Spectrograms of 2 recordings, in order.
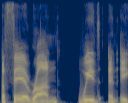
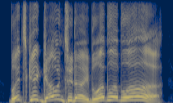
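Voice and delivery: very high, over-the-top hyped radio-intro voice; 11 semitones higher, 3 dB louder than usual. Advising how not to start an episode, mocking a high-energy intro voice. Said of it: "I don't know where that voice just came from".

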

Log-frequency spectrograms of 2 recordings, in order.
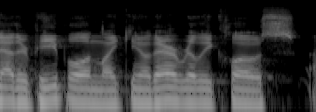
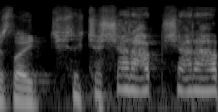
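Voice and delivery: put-on very high, drawn-out, cross shushing; 9 semitones higher, 3 dB quieter than usual. Retelling how the wife got mad at the old man: mock-angry scolding. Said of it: "getting mad at him".

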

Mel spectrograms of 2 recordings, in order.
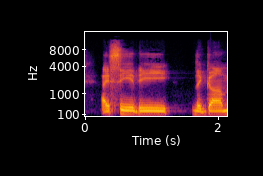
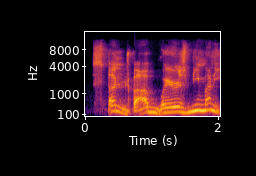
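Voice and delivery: pitched-up, piratey cartoon voice; 8 semitones higher than usual. Listing favorite cartoon characters, doing number seven: Mr. Krabs voice. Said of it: "The piratey voice".

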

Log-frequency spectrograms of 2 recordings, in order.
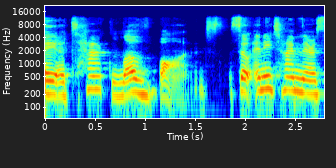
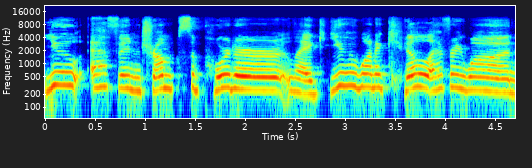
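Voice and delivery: mock hostile, attacking screaming; 4 semitones higher than usual. Describing a reply to writing about masks, the speaker imitates someone: mock screaming at you. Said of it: "you hear the tone like screaming at you".

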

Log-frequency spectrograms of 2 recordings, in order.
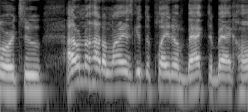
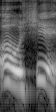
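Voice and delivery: yelling, sometimes higher pitched; 5 semitones higher than usual. Retelling how a quarterback yelled as a defender rushed him: imitating someone yelling. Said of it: "Geno Smith yells out".

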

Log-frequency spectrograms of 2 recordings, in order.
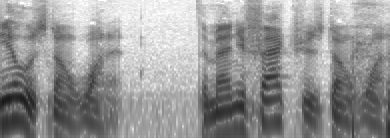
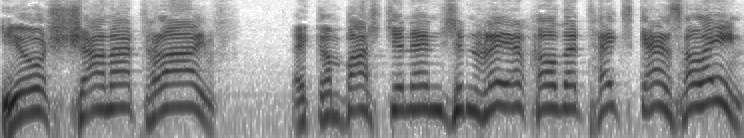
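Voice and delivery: put-on German accent, pitched very high; 11 semitones higher than usual. Mid-rant, acting out an order in a mock german accent. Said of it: "Puts it in the German voice".

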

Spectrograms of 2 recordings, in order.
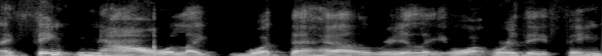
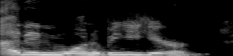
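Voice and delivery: mock yelling, high screaming at full pitch; 6 semitones higher, 3 dB louder than usual. Recounting screaming at a nurse after pulling out an iv: retelling a scream. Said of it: "and I'm screaming at her".

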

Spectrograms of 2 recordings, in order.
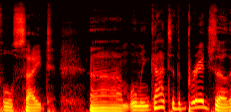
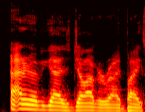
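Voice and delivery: ordinary delivery

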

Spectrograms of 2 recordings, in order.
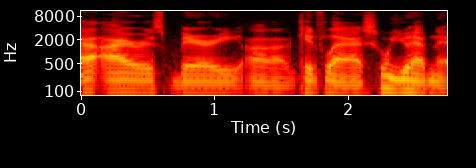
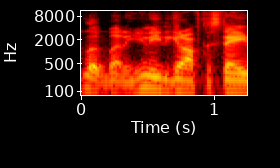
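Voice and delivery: mock threatening growl. Retelling a film scene where the actor plays it up: imitating a menacing Wolverine voice. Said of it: "he tries to do the most menacing Wolverine".

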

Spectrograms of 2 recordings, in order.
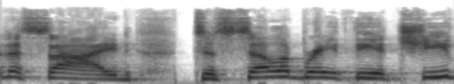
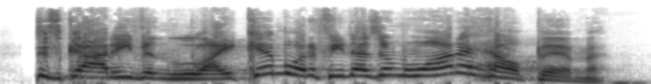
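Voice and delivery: play-acted jeering, scornful, mocking doubt; 3 semitones higher than usual. Acting out what people said mockingly about Jesus, retelling a mocking question. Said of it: "They asked mockingly".

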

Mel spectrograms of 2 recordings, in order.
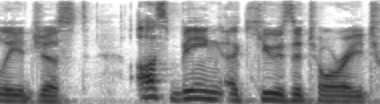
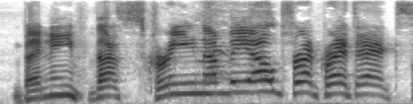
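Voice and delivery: very high, slow, drawn-out put-on villain voice. Asked to do a funny voice, proclaiming in a Skeletor voice. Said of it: "Do a funny voice. / Because I like sounding like Skeletor".

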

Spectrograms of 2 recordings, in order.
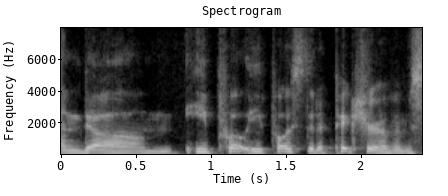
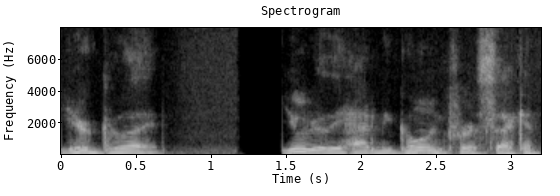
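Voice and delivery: mock-amused smiling tone, much lower; 2 semitones lower than usual. Retelling what a man said to the Joker after taking the card, smiling remark. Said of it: "he smiles and goes".

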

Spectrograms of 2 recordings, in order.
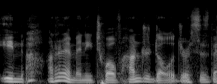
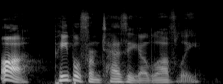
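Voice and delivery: ordinary talk, nothing marked

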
